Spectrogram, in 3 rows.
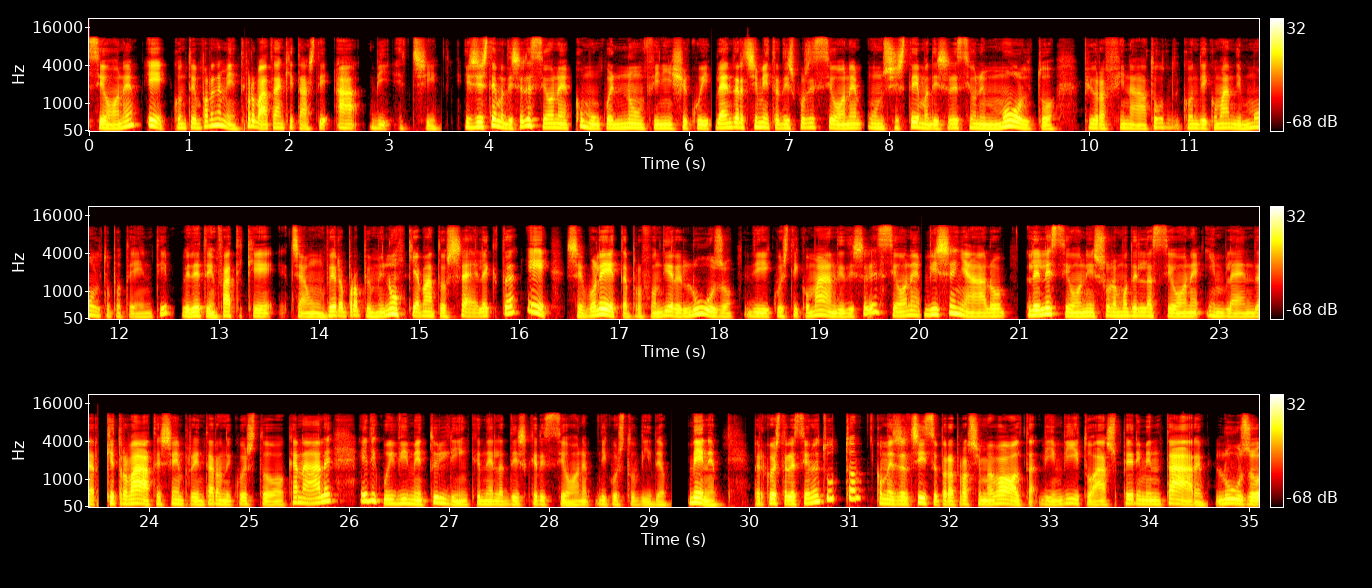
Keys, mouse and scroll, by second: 12.5 click.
